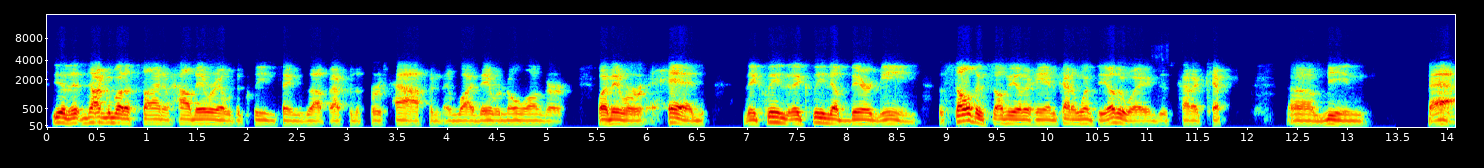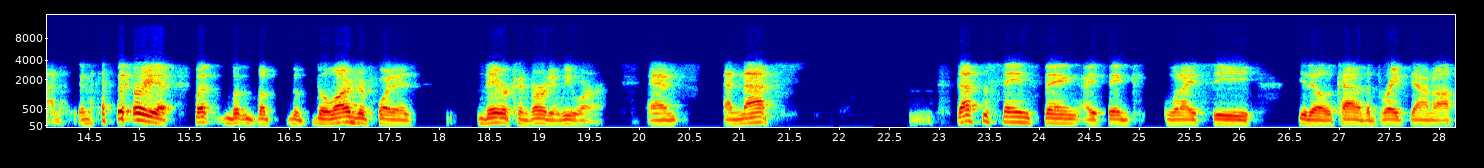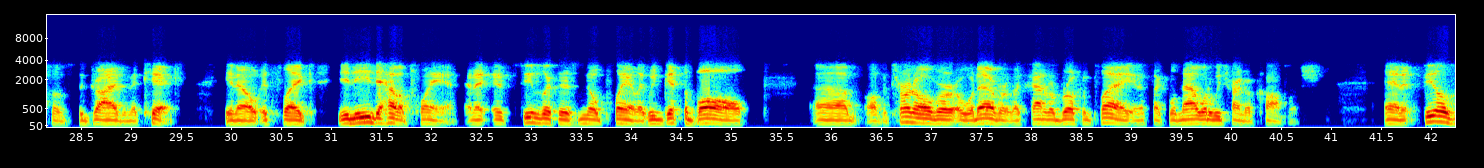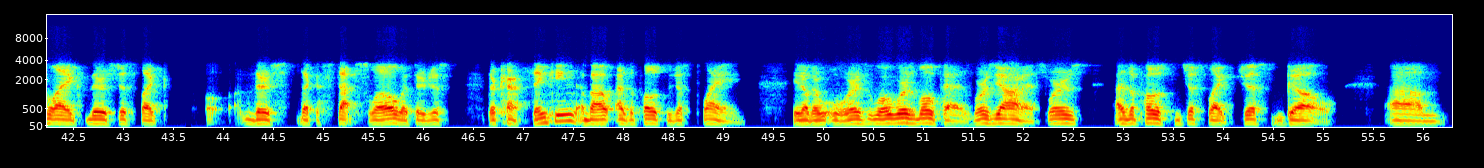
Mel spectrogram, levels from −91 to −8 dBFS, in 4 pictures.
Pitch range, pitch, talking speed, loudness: 90-110 Hz, 100 Hz, 200 wpm, -20 LUFS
